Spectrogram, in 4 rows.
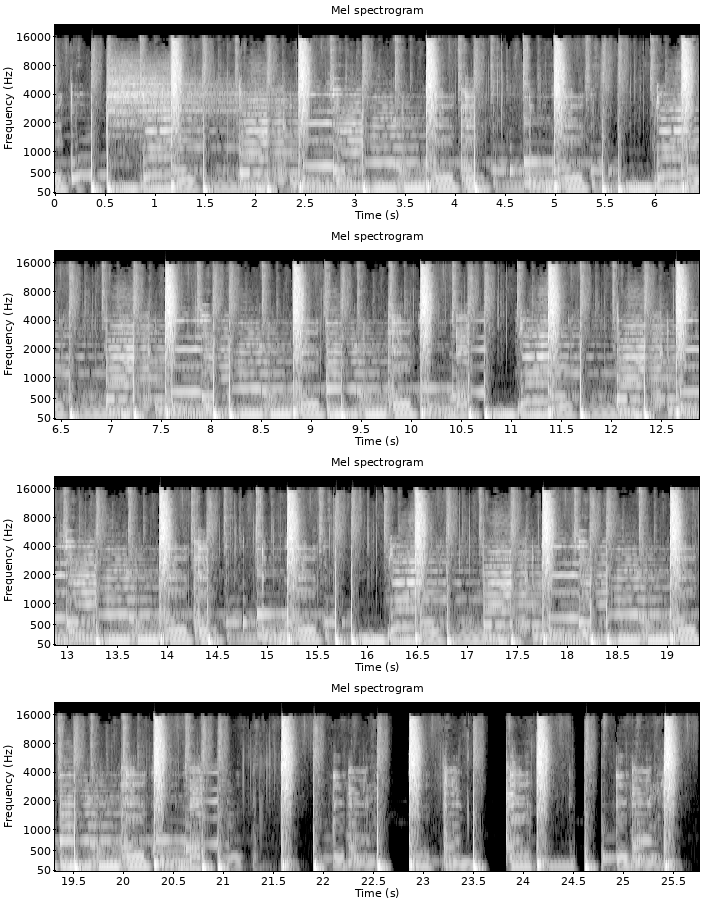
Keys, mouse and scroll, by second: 1.7-2.4 click, 3.1 right click, 5.0 click, 6.6 right click, 8.2 click, 14.1 space, 18.5 space, 20.0-24.3 click.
